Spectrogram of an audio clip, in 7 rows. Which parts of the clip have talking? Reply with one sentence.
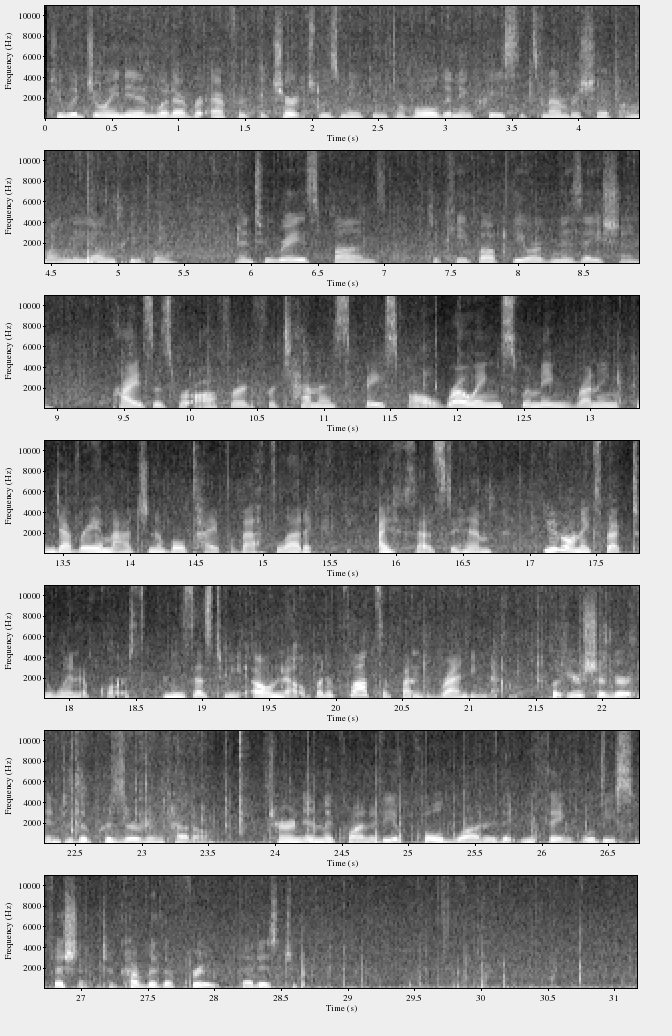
The talking can be heard from 0.1 to 28.6 s.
